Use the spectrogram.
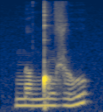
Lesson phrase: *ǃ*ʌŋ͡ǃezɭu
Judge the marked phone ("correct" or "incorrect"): incorrect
